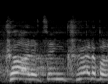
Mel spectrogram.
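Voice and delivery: ordinary talk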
